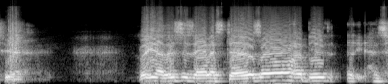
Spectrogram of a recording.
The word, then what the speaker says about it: anastrozole: Your other options are anastrozole, which comes in a research chemical.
